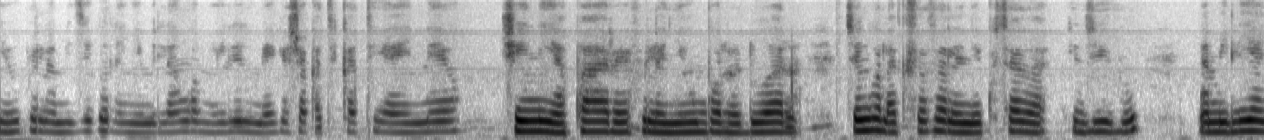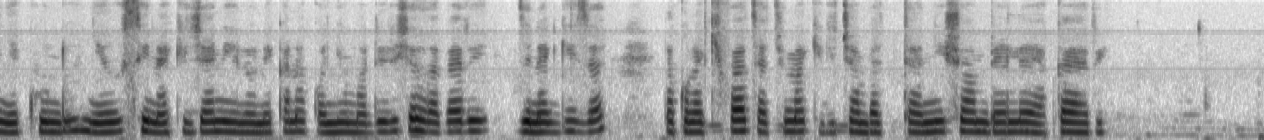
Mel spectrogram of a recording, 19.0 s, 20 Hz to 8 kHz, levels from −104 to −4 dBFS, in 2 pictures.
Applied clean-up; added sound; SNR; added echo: none; none; none; none.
